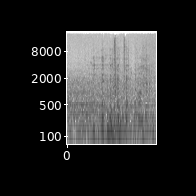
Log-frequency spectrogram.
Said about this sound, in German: Den Rhein zur Linken fährt Thorsten mit dem Auto 20 Minuten zur Anlegestelle.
